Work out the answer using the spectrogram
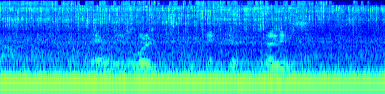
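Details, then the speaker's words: Garbage disposal that wouldn't turn on: its stuck grinder was loosened with the under-sink wrench and the reset button pressed. It now runs with cold water as a steady, even motor hum, spinning freely with no grinding or stalling. Normal operation. "and it is good now. So the thing was, it was stuck a little bit."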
